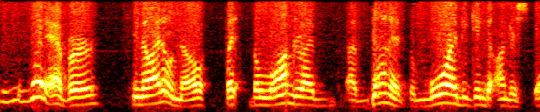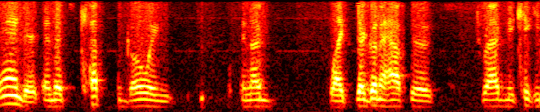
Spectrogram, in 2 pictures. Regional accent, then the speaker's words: Portland, Oregon, United States; I used to, you know, I'm from Portland originally. That's where Kim came to take my classes

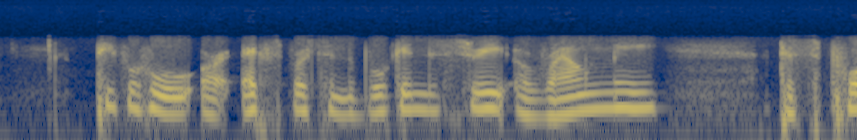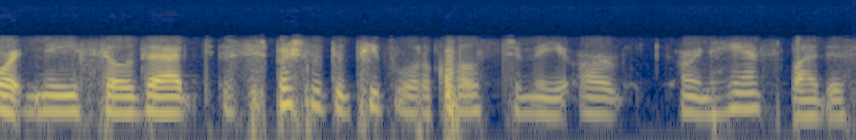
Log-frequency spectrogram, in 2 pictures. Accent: New York, United States; But I was born and raised in New York, so a lot of our black history, a lot of us don't know.

